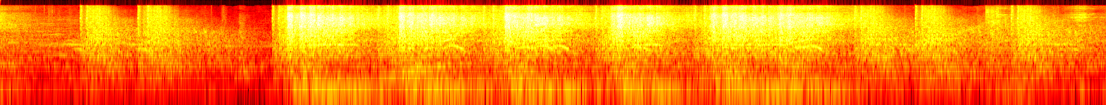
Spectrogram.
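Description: Blades swish and magic blasts crash in quick bursts.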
